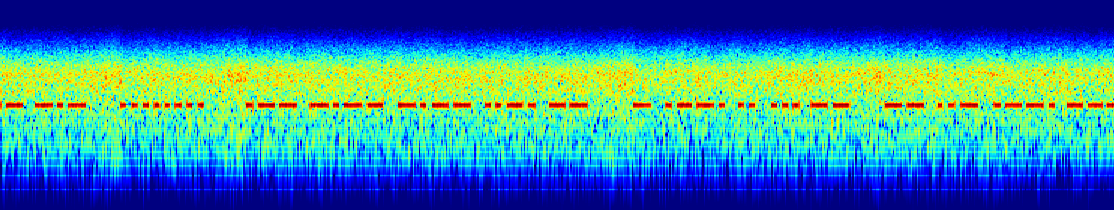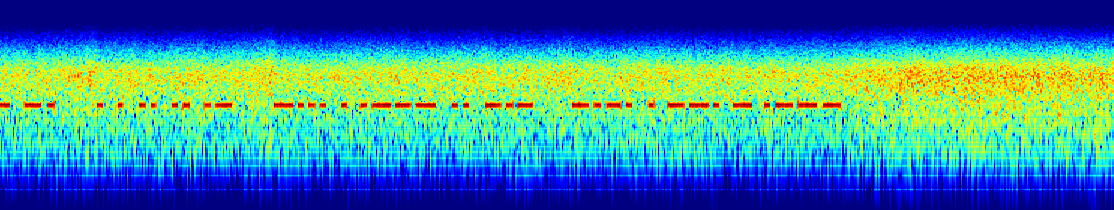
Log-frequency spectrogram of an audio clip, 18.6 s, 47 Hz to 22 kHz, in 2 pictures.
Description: Morse code, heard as a keyed tone, hand-sent with a straight key, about 26 wpm, 1020 Hz, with radio static. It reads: … <HH> WYYFM TPISM MUPON EEIIA BEJIK CEGTJ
